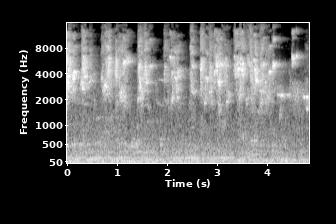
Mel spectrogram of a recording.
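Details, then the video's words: Lovebird in a pet-bird training recording, repeating harsh, high rasping squeaks in quick succession, ending with a few thinner whistled chirps. "Masteran Suara Burung Love Bird"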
